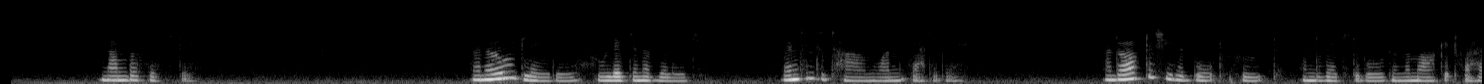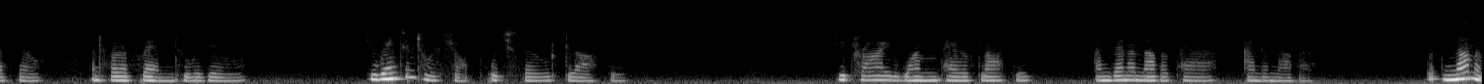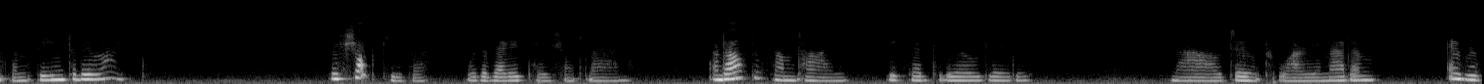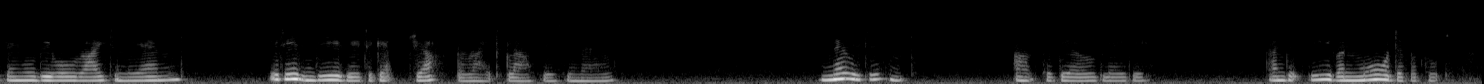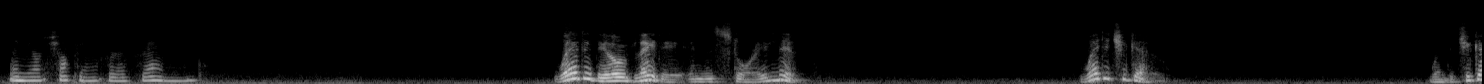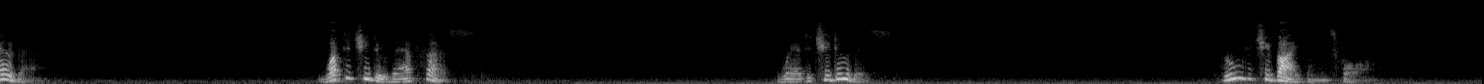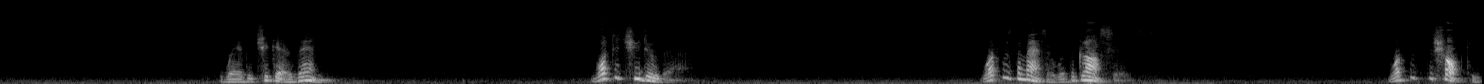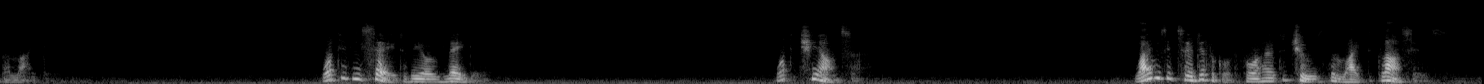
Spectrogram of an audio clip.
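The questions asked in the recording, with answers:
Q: Where did the old lady in this story live?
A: In a village

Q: Where did she go?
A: Into town

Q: When did she go there?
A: One Saturday

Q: What did she do there first?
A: She bought fruit and vegetables

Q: Where did she do this?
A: In the market

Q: Whom did she buy things for?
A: For herself and for a friend who was ill

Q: Where did she go then?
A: Into a shop which sold glasses

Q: What did she do there?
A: She tried on pairs of glasses

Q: What was the matter with the glasses?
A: None of them seemed to be right

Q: What was the shopkeeper like?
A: Very patient

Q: What did he say to the old lady?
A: Don't worry, everything will be all right in the end; it isn't easy to get just the right glasses

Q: What did she answer?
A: No, it isn't, and it's even more difficult when you're shopping for a friend

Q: Why was it so difficult for her to choose the right glasses?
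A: She was shopping for a friend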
